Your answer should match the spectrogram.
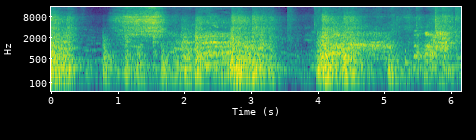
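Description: Pro wrestlers' bodies hitting the ring mat and ropes with sharp slams, one at the start and another about four seconds in, over crowd voices in a large hall.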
